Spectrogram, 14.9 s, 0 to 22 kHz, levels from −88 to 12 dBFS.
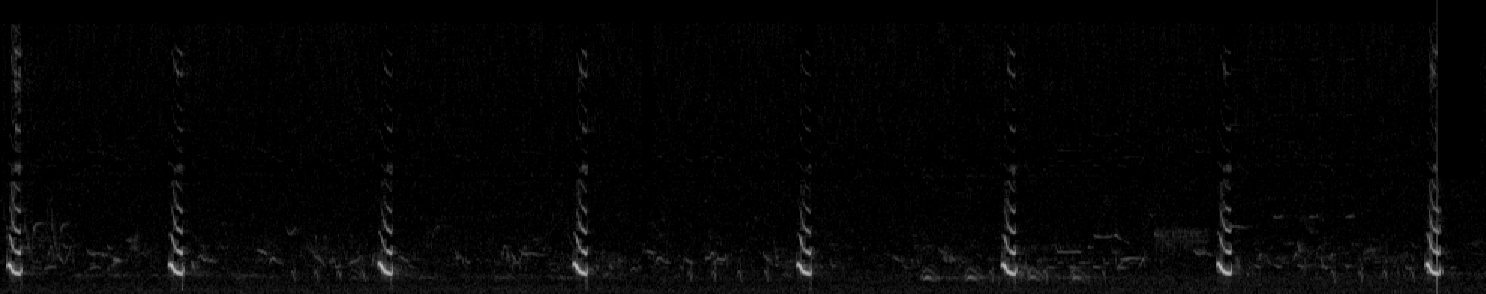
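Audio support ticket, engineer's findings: Damaged data in the compressed stream. Three brief artefacts: one at 6.41 s, one from 8.78 to 8.82 s, one from 14.35 to 14.42 s. Component: the encoded file or stream, upstream of playback. Mechanism: corrupted bytes in those frames. The decoder misreads them, loses frame sync and hunts for the next valid header, emitting garbage until it locks on again. Durations of 10 to 66 ms fit one or a few frames.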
